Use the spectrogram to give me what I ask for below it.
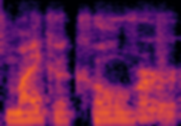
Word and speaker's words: Micah Cover: this uh thank you lorenzo yeah uh it's micah cover i know you were uh you were kind enough to ask about the pronunciation i do have i guess an unusual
